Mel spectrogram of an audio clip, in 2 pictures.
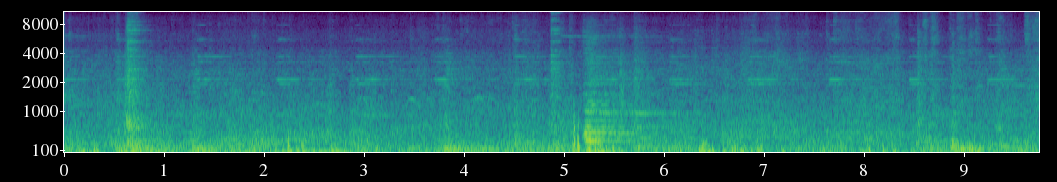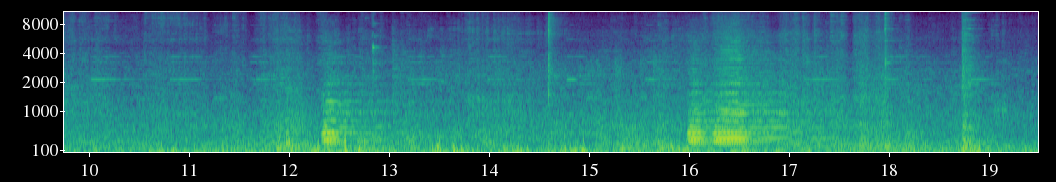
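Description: Empty CSX tie-distribution railcars rolling slowly past with a steady low rumble and scattered clanks. Three short, high-pitched screeches come through about 5, 12 and 16 seconds in, the last the longest.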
